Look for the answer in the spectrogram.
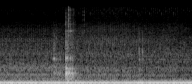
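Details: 1991 Nissan R32 GT-R, RB26DETT, warm idle after a low oil pressure fix: deep, smooth, steady low rumble with no knocking or ticking; before the fix the gauge read near zero warm at idle.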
